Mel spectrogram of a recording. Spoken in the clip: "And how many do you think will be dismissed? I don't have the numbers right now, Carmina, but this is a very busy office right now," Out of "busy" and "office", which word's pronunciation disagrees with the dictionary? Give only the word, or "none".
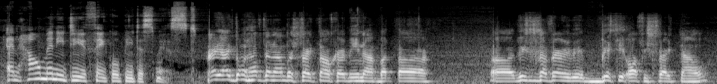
busy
